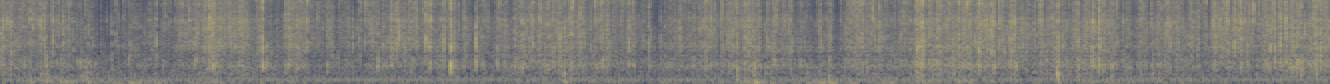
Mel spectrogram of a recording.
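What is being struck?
Thin plastic bag.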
